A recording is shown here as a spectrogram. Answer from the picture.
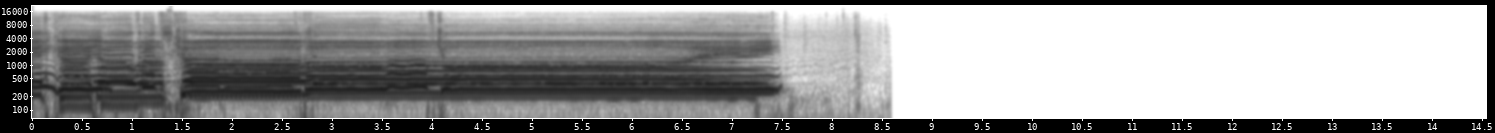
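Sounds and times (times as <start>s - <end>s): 
soprano alto tenor bass choir singing: 0.0s - 7.6s.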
